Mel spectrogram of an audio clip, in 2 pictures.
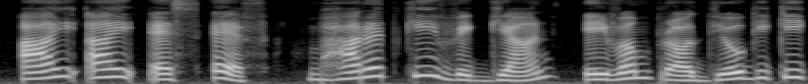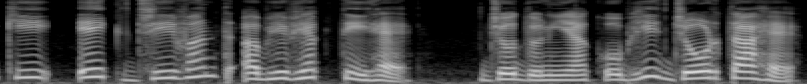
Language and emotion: Hindi, neutral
